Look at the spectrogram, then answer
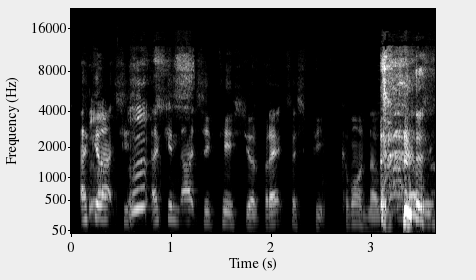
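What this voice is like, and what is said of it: Put-on Finnish accent. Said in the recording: “was that your Finnish accent”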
